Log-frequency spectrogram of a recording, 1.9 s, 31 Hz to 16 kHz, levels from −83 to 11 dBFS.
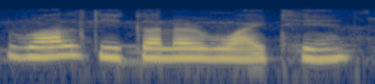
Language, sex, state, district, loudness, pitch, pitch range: Hindi, female, Arunachal Pradesh, Papum Pare, -15 LUFS, 220 Hz, 210-240 Hz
